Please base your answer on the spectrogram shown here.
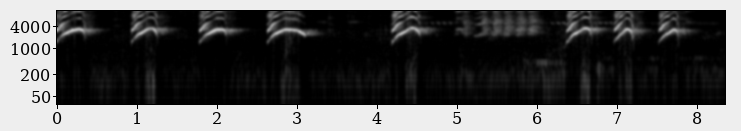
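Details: Asian pied starling producing whistles meant to train other birds, a rhythmic run of loud upswept arched notes about every second, a brief pause with soft buzzy chatter, then three more whistles.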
